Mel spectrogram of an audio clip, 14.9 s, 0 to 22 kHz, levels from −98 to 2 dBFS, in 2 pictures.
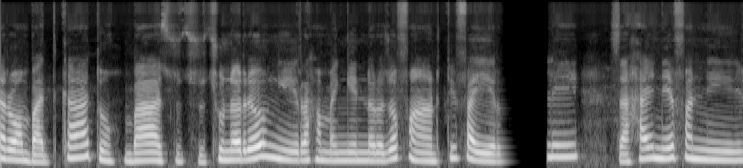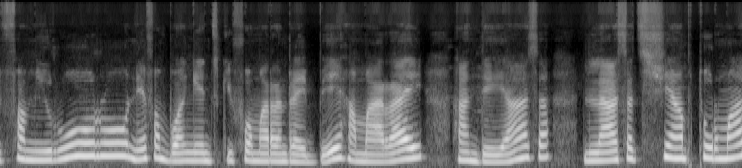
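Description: A long network dropout runs from 5.01 to 5.49 s. The speech turns into a fading buzzy continuation of its last sound, then 0.32 s of near silence, and resumes with 0.46 s missing, likely because packets stopped arriving and the receiver padded the gap.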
